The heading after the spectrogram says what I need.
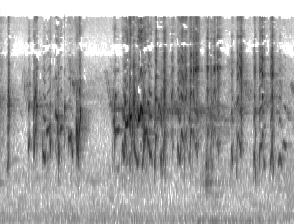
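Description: A bulbul pours out quick, bubbly chattering phrases in two bursts, with a brief pause between them. The notes are bright and mid-to-high pitched.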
